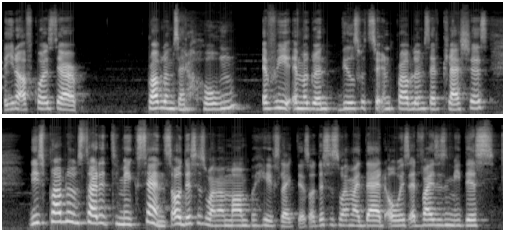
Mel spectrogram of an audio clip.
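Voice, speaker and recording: A woman's voice: mid-range voice, normal speed. A woman who grew up in the Netherlands, a guest in an interview, talking in an earnest, reflective way and often searching for words. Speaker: guest entrepreneur.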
